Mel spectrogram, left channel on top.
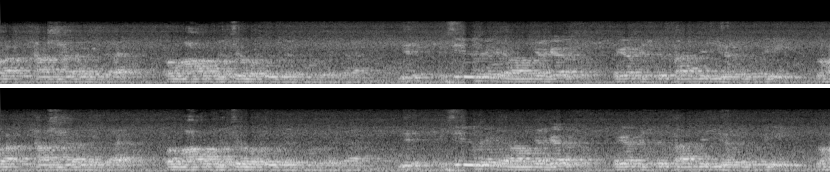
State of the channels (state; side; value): quieter; left; 3.3 dB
